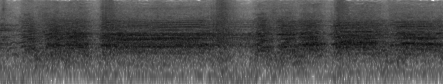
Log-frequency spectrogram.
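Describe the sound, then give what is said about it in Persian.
A large crowd of mourners at a religious mourning gathering chants responses in unison while beating their chests, a loud, continuous wall of voices with rhythmic surges roughly every second. “اگه بدونید چقدر قشنگ سینه میزنن، چقدر قشنگ جواب میدن.”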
